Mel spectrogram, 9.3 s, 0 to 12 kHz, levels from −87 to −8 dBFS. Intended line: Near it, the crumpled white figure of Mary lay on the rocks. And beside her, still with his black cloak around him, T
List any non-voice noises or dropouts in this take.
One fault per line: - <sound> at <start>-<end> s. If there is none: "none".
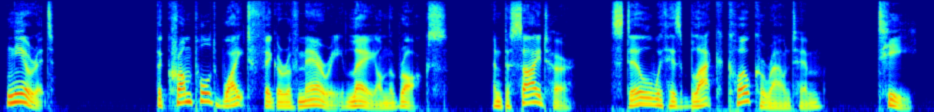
none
